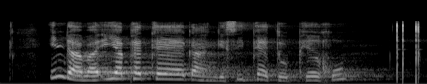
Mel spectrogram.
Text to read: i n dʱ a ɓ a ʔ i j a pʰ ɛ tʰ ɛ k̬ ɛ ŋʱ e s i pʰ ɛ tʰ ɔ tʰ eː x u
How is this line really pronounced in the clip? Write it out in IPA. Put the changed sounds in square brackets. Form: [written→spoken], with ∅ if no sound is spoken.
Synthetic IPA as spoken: i n dʱ a ɓ a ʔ i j a pʰ ɛ tʰ ɛ k̬ [ɛ→a] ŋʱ e s i pʰ ɛ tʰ ɔ [tʰ→pʰ] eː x u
